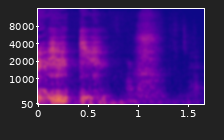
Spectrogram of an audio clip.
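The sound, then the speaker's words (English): A burp, rough and throaty, breaking into a loud first burst followed by two softer, rasping pulses that trail off within under two seconds, with no talking. “I had to burp.”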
